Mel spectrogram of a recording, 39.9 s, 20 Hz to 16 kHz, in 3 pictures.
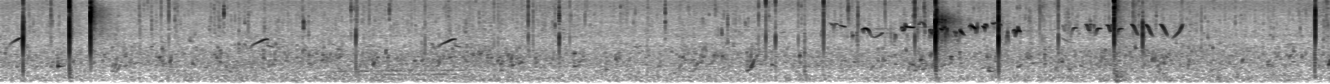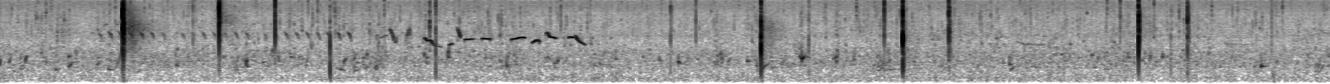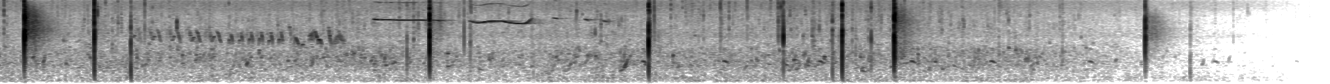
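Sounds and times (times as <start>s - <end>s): campfire crackling and popping: 0.0s - 39.0s
running water: 0.0s - 39.0s
bird chirps: 2.4s - 2.8s, 4.2s - 4.8s, 8.2s - 12.0s, 14.2s - 19.3s, 27.8s - 32.9s.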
